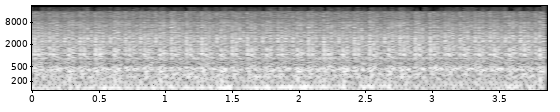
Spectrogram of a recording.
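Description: A 2003 VW Jetta TDI turbo diesel engine idles roughly, a loud, steady, close clatter with an uneven knocking beat and no voices over it.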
